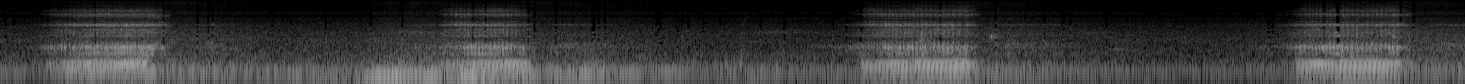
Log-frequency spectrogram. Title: Sleeping Girl Snoring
